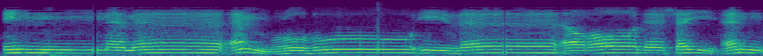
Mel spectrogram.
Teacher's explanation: النون المشددة ناخد بالنا منها تغني مقدار حركتين، إنما مد منفصل، مد مقدار 4 حركات و5 حركات، أمره إذا، نعم مد صلة كبرى 4 و5، إذا أراد.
